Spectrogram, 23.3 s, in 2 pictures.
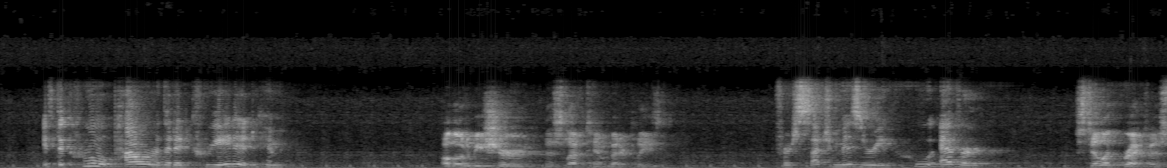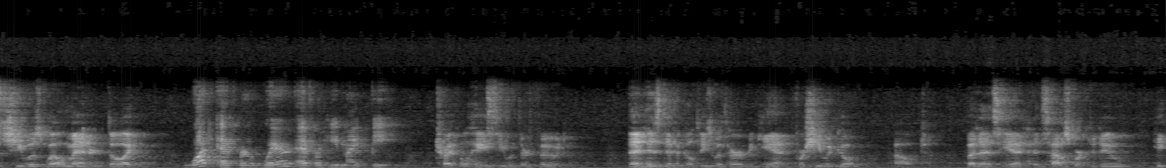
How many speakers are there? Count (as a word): two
